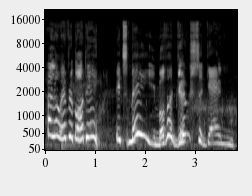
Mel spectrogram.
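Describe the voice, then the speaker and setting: A man's voice: very high-pitched, huge pitch swings, unhurried, a little mellow, slight background noise, voice pushed up, exaggerated voice. A man doing a drunk, ranting old ham actor. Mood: drunken ranting. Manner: slurred, ranting, indignant. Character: drunken slurring male pantomime actor.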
